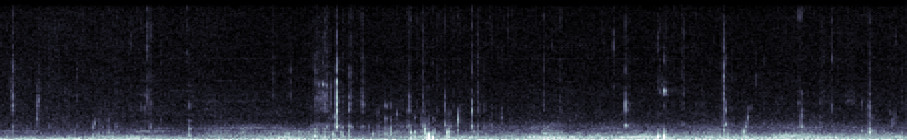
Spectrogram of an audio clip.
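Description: Close-miked chewing of a mouthful of braised pork hock, with wet, squishy mouth sounds and small clicks. Near the end she takes a sip from a glass of ice water.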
